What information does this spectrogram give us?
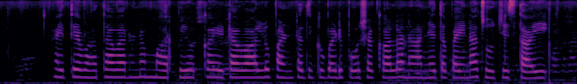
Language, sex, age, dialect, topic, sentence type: Telugu, female, 18-24, Telangana, agriculture, statement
